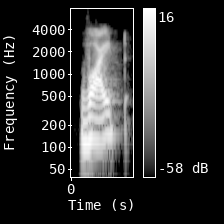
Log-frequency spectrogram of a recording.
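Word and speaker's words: white: एच के बारे में रूल्स ये हैं कि एच इज not pronounced व्हेन it comes after W, यानी जब भी एच लेटर डब्ल्यू के बाद आएगा तो इसको प्रोनाउंस नहीं किया जाएगा। मिसाल के तौर पर वॉट, वैन, वाइट, विसल एंड वेट। तो यहां पर चूंकि जो लेटर एच है वो डब्ल्यू के बाद आ रहा है इसलिए हम एच को साइलेंट रखेंगे, एच को प्रोनाउंस नहीं करेंगे, बस डब्ल्यू को प्रोनाउंस करेंगे।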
